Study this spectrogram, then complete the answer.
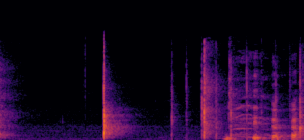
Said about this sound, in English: Slow clap.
